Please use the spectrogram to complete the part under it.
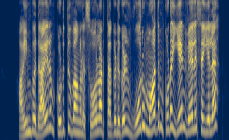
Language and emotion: Tamil, angry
